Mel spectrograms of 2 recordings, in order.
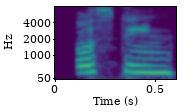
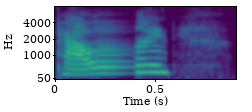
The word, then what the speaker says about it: Palestine: And Susan says she's in Kentucky, but she's from Palestine, Texas. It is awesome, and a lot of people think that it's pronounced Palestine, but in Texas we pronounce Palestine.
